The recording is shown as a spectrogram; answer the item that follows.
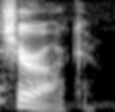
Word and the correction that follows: Ciroc: It's French. – It's Ciroc. – Oh, is it Ciroc? It maybe it's Ciroc.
